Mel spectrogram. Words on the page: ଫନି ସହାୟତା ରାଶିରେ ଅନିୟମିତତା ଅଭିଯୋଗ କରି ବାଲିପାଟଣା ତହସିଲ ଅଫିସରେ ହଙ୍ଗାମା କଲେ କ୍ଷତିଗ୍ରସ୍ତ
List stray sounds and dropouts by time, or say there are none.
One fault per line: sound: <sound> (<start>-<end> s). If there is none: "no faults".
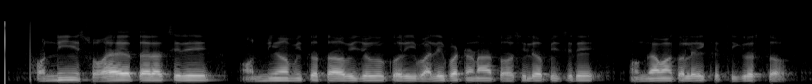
no faults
